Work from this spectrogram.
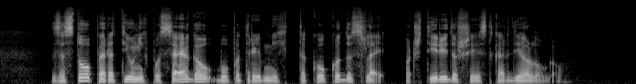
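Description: Nothing technically wrong turns up in this speech recording; there's no fault here to point to at any moment.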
